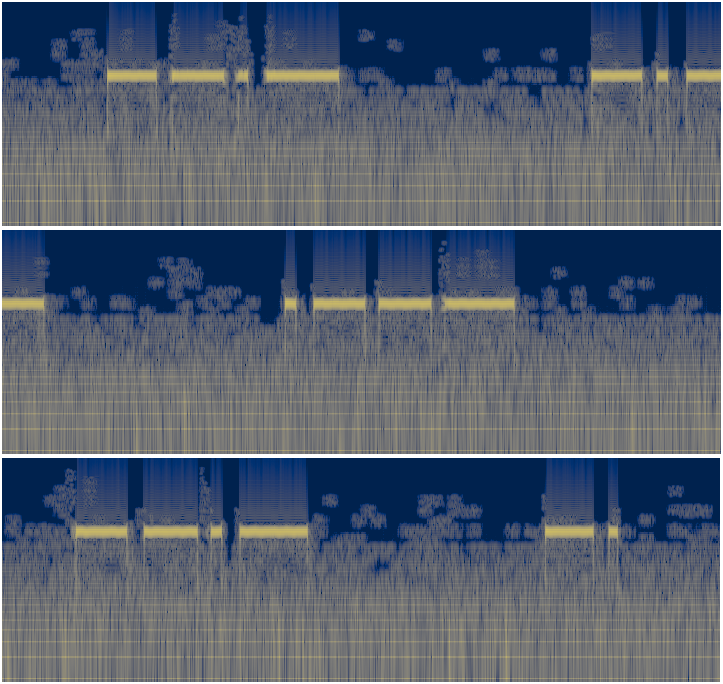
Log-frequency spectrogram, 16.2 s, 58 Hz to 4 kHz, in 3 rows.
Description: Morse code, heard as a keyed tone, about 12 wpm, spaced as for 4 wpm, 1000 Hz. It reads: QKJQN
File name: Morse Lessons / Morse Lessons / Tape-2A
